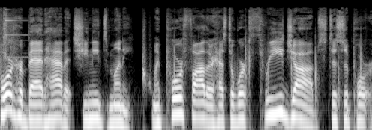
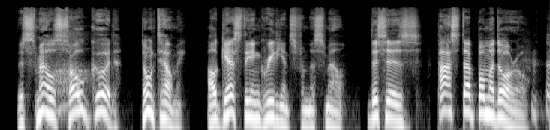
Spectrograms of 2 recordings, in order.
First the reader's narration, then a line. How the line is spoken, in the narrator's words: said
